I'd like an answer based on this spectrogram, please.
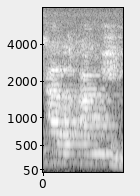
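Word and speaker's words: al-Amin: yang pegang karena ini alamin masih mudah dia diberikan gelar alaminnya orang yang dipercaya tapi a-nya pendek alamin seorang yang bisa dipercaya tapi kalau Amin itu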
